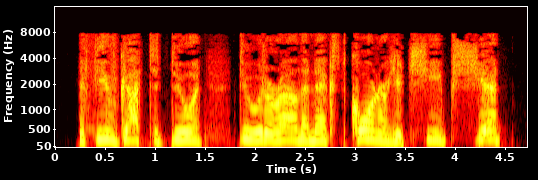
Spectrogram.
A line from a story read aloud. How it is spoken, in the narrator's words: McVries cried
